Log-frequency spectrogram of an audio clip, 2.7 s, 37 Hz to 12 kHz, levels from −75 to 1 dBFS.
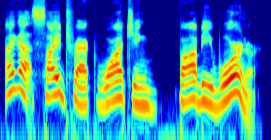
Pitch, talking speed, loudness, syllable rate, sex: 195 Hz, 135 wpm, -15 LUFS, 5.0 syllables/s, female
